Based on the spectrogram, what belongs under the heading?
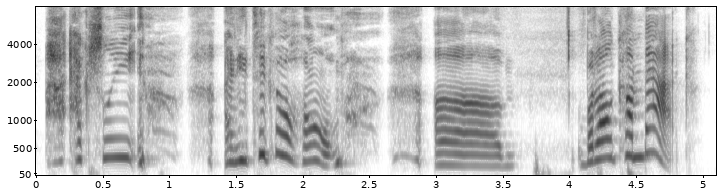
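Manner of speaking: a giggly prince backing out; sheepish prince. Retold or imitated. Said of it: "the prince is like".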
